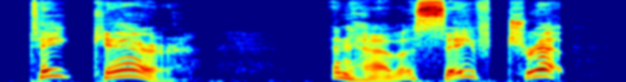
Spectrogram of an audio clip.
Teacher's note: And have a is said quickly together, and the words safe and trip are stressed.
